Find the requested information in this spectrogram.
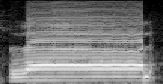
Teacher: یہ ذال نکلتا ہے زبان کی نوک جب ہمارے اوپر کے جو دو دانت ہیں ان کے نیچے لگے۔ ذا، یہ سختی کے ساتھ میں پڑھا جائے گا۔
